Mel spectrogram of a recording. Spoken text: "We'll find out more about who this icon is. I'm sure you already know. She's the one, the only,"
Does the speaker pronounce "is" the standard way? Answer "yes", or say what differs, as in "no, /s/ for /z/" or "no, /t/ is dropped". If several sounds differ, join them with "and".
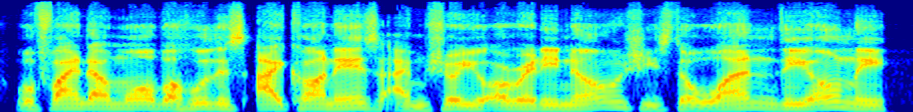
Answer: yes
